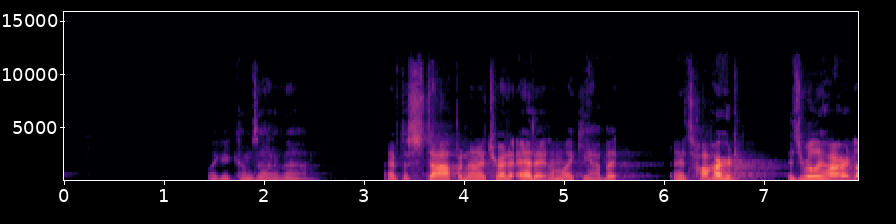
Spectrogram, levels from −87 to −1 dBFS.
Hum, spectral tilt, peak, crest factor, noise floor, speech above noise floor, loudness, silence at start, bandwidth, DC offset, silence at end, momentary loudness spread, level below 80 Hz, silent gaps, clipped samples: none; -5.5 dB/octave; -10 dBFS; 24 dB; under -90 dBFS; over 59 dB; -31 LUFS; 1.45 s; 12 kHz; under 0.1%; 0 s; 19 LU; -78 dBFS; none; under 0.1%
